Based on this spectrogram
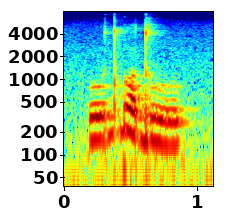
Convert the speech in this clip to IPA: udɠɔ du

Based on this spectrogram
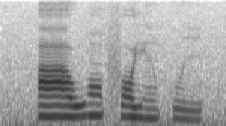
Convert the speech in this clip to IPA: aː˧ wɔ̃˦fɔ˧ jĩ˨ kʷiː˨

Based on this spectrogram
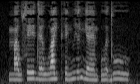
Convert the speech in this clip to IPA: ma˩w seː˧dɛː˩w ʋa˧jpʰe˩˧ŋʋi˧˥ə̯ ɲɛː˧˩mʔu˧˩ə̯duː˥˨

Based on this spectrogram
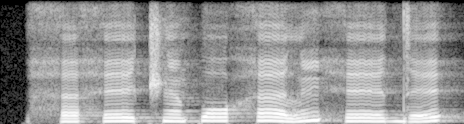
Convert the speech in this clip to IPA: hɛ˨heː˧ t͡ʃɛ̃˧pɔ˦ hɛ˦˨lĩ˦heː˧ de˨˦

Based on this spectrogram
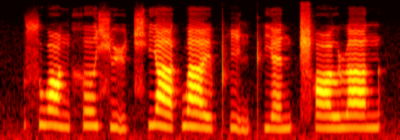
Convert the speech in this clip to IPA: swɑ˥˨ŋxɤ˦ɕy̰˨˩ t͡ɕʰjä˥˨kwa˥˨ɪ̯pʰḭ˨˩n pʰjɛ˨˦nʈ͡ʂʰɑ˦ʊ̯ ɻa˦n

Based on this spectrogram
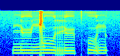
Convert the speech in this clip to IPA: nʉːŋ͡ǀu rʉːpʰun

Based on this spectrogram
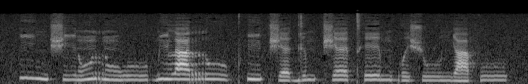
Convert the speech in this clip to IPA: i˦˨ŋ ʃi˨ɾũ˦rũ˨wuː˨ ɓĩ˦la˦ ruː˦˨pʰĩ˦t͡ʃɛ˨ ɡɪ˦mt͡ʃɛ˦tʰeː˦m ɡʷɪ˨ʃuː˨ɲa˨fu˦

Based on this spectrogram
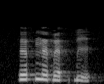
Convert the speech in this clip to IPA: ɪθŋeɓeθɓi

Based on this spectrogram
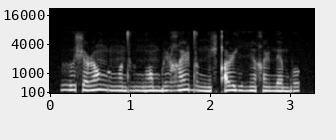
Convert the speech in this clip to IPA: ɦɯʃɔ ɭɔ̃ŋɔ ŋɔ̃dʱɯŋɡɔ̃mbiɭ ʁɛ̃ɭ dɤŋẽʃqʼaɭ jiɦĩχẽɭ nɛmbo

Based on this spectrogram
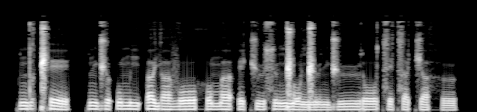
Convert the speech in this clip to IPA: ndoǁʰe | nd͡ʒɵʔumi ʔɐ jɐːvoː homɐːʔet͡ʃʉ sʉŋ͡ǁo ŋ͡ǁʉnd͡ʒʉː ɾoːt͡set͡sɐt͡ʃɐ hɵ

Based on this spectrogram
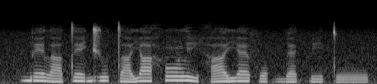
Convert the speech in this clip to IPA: be˧la˨te˧d͡ʒu˧ ta˨ja˧ hɔ̃˦li˦˨ha˨˦ jɛ˦fo˧ɡ͡bɛ˧k͡pi˧ tu˧

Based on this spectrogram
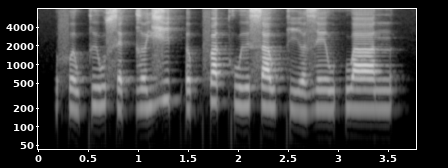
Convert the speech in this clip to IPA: fə˨˩wkɨ˨˦wsɛ˨˩k̚ ɣə˨˦j ɣi˦˥t̚ ʔə˨˩p̚ fa˦˥t̚kwɨ˨˦sa˧w ki˨˩ə̯ze˧w hwa˧n

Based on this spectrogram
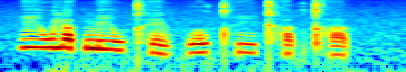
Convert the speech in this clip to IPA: iː˥wjɐ˥k̚n̪iː˧w kʰe˨˩jkʷɐ˧w t̪ʰiː˨˧kʰɐ˨k̚t̪ʰɐ˨˥k̚

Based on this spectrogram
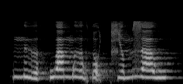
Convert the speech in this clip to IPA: nɨ˧˩ə̯hwa˧mɣə̰˧˨wɗɔ̰˧˨ t͡ɕə˨˦mza˧w

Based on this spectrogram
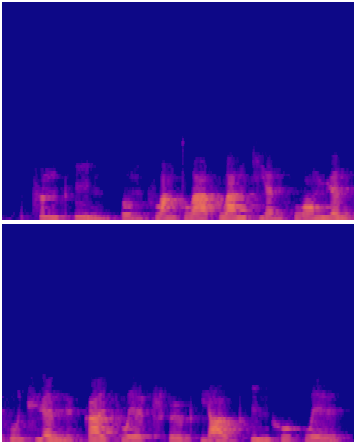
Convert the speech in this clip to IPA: t͡sə˥˧nt̪ʰi˥˩ŋ | ʊ̰˨˩ŋt͡swɑ˦ŋ t̪wä˧˥fwa˥n t͡ɕjɛ̰˨˩nkwɔ˧˥mɥɛ˥˩n fu˥t͡ɕɥɛ˥˩ny˧˥ka˥ɪ̯ t͡swe˥ɪ̯ʈ͡ʂʰɻ̩˧˥pʰjɑ˧˥ʊ̯ t̪ʰi˥˧ŋxu˥˧ kwe˥˩ɪ̯

